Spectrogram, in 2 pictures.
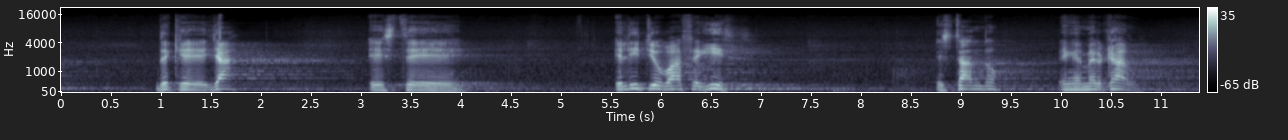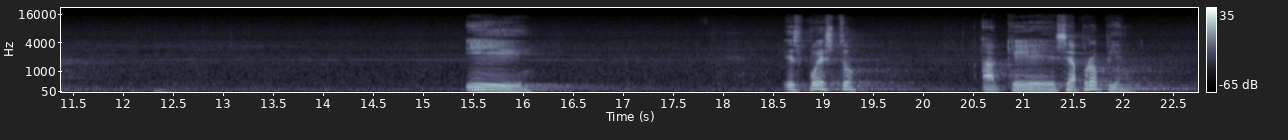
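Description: An elderly man speaks calmly into a microphone, in short phrases with pauses, in a reverberant hall.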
